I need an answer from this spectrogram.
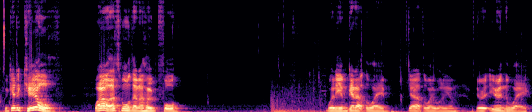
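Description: A man doing live gameplay commentary as a streamer, chatty and excitable, swearing often. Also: on the high side, normal speed, pauses often. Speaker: game streamer.

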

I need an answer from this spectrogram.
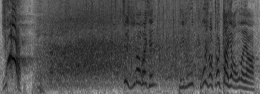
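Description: An actor playing an excitable, stammering friend in a sitcom. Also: male voice, very high voice, normal speed, a loud crowd. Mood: excited. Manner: shouty, stammering comic delivery. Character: excitable lottery-obsessed friend. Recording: loud studio audience laughter and noise.

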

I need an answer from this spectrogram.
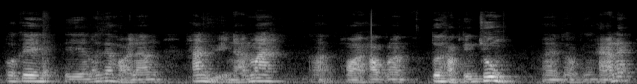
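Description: A man's voice: medium pitch, normal speed. Guy teaching a lesson, lots of "uh"s, echoey room with light hiss. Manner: repetitive, explanatory, many fillers. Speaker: Chinese language teacher. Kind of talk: explaining a textbook lesson. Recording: echoey room, mic at a distance, faint noise.

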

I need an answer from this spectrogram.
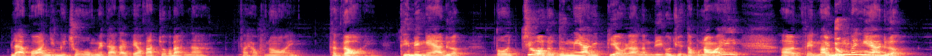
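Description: A woman talks quickly through a solo advice vlog on language learning. She lectures emphatically, hammering her points home by repeating whole phrases, and her voice sits fairly low. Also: a bit bright. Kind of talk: solo advice monologue to camera.

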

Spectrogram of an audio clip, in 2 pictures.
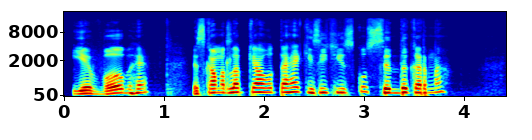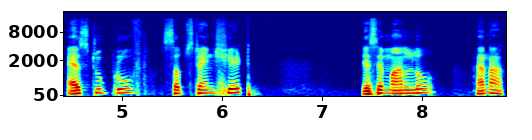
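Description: A man's voice: fairly high pitch, a little mellow, clear, resonant tone, no echo. A man with an Indian accent teaching English vocabulary in an online lesson, mixing English into Hindi and asking his students rhetorical questions. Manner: chatty and encouraging, mixes English words into Hindi, asks rhetorical questions.

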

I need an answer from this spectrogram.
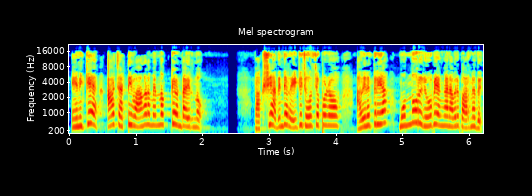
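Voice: very high voice, quick pace, pushed and bright. A voice actor playing a stern mother in a cartoon who scolds her daughter and refuses to buy anything on a trip. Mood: complaining. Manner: scolding, nagging. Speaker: cartoon character. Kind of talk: cartoon voice acting.

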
